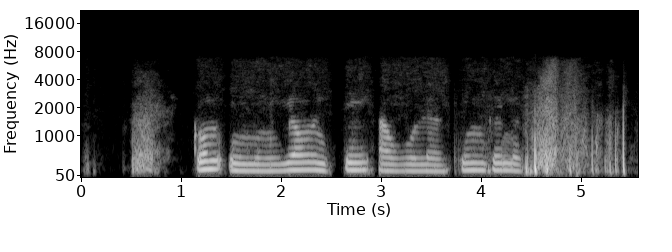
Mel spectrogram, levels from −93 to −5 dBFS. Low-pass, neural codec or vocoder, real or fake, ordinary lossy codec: 7.2 kHz; none; real; Opus, 24 kbps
